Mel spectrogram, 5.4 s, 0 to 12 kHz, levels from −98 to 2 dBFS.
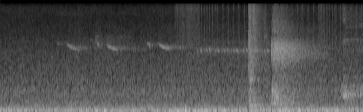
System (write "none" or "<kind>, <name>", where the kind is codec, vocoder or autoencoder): none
